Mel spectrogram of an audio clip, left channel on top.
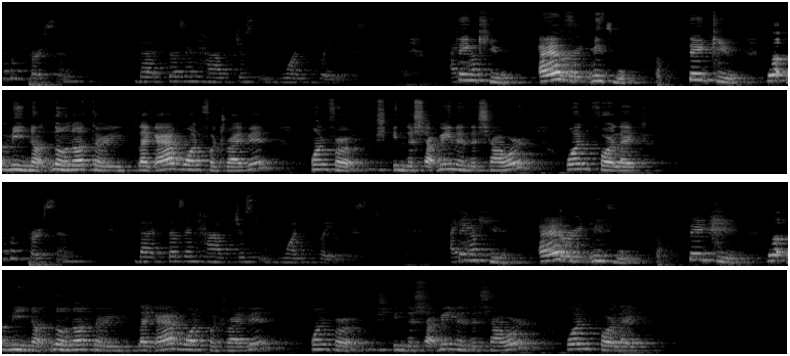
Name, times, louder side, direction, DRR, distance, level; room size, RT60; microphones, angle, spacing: voice 1, 0.0-3.6 4.5-4.8 5.6-5.9 7.1-7.3 11.3-11.7, right 1 dB, 45° right, 0.9 m, -46 dB
voice 2, 4.6-5.1 5.4-6.2 6.5-7.4 7.6-10.6 11.0-11.4 11.8-13.2 13.5-14.4, left 5 dB, 75° left, 0.6 m, -31 dB
9.2 x 3.9 x 3.5 m
head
